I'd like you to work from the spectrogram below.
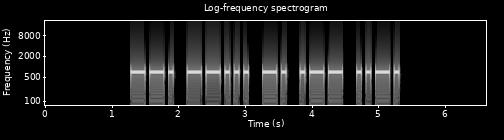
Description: Morse code, heard as a keyed tone, about 17 wpm, 700 Hz. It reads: G7NWF
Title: DXCC-100 Call Signs - 5 Characters - 17wpm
